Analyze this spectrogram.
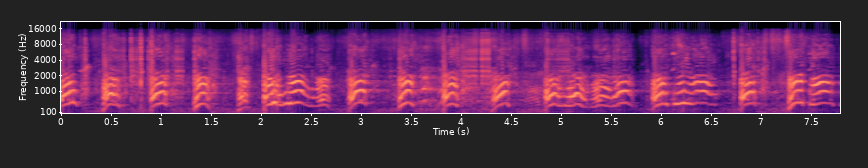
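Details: DDR German Shepherd Briska, a female, during an early bite training session focused on the agitator: rapid, high-pitched barks with rising-falling harmonic arcs, about two per second, steady and insistent throughout.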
